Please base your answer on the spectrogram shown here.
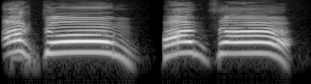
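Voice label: voice german infantry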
